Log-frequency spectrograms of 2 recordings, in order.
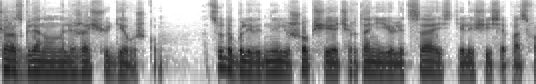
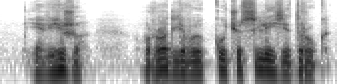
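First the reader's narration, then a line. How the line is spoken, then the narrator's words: Strained, forced words. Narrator (Russian): выдавил из себя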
